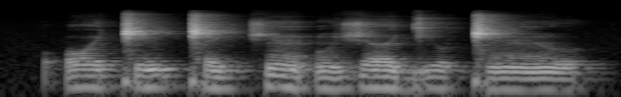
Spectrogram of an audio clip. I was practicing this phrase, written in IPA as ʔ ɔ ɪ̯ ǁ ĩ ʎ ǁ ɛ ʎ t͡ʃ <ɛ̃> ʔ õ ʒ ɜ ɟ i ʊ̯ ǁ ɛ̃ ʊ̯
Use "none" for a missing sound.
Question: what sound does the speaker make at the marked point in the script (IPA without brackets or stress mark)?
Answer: ɛ̃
